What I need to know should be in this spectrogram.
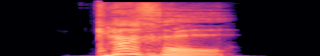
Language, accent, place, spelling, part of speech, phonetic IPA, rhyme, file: German, Germany, Berlin, kachel, verb, [ˈkaxl̩], -axl̩, De-kachel.ogg
- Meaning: inflection of kacheln: 1. first-person singular present 2. singular imperative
